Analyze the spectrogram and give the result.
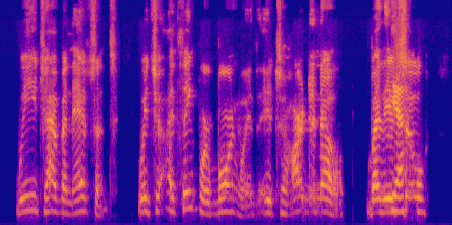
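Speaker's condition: ALS; still understood by listeners

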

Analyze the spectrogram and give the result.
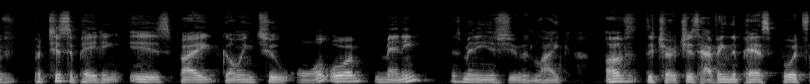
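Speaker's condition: No condition

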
